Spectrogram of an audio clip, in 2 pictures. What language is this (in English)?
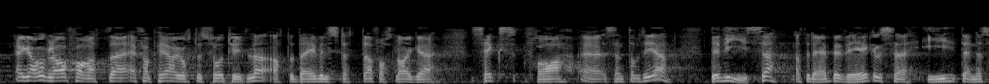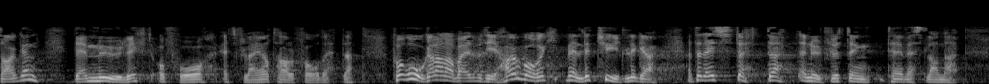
Norwegian Nynorsk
